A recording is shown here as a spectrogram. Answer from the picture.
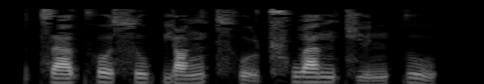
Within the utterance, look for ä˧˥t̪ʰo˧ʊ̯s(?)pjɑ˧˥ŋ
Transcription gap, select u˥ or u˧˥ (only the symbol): u˧˥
